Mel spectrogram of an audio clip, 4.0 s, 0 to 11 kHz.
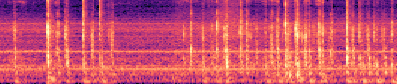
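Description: Both hands type with their fingertips on a full-size Corsair K35 plastic mechanical keyboard with red-backlit plastic keys. The clip is an irregular run of sharp, bright plastic clicks and clacks, each dying away almost instantly over a faint steady hum. Bursts of quicker strokes come after a brief lull in the middle.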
